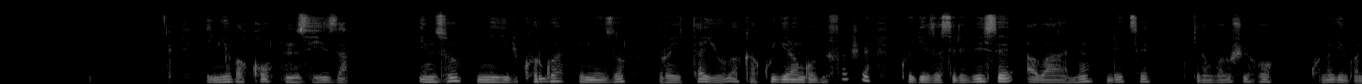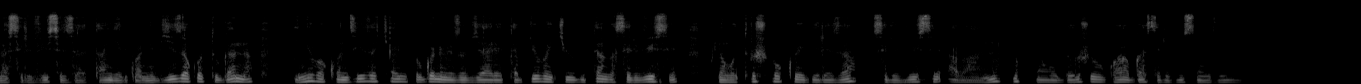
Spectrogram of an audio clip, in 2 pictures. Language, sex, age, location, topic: Kinyarwanda, male, 18-24, Kigali, health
